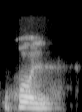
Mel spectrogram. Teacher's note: You hear the sounds of the ghain and the lam, and those two join together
